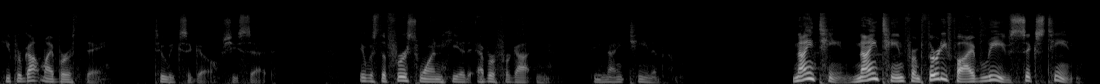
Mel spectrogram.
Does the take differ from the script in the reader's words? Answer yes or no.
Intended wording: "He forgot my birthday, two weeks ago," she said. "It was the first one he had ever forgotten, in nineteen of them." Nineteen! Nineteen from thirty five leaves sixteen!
no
